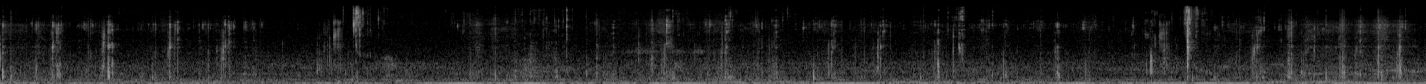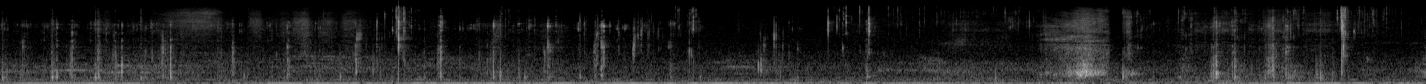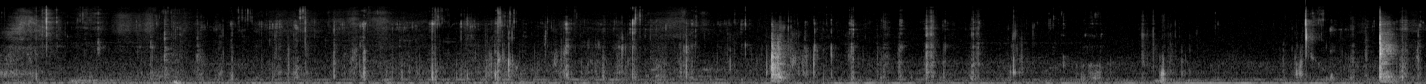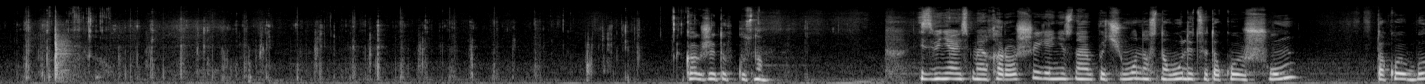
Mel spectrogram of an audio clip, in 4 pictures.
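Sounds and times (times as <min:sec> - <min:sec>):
wet mouth chewing clicks: 0:04.6 - 0:17.2, 0:17.8 - 0:23.6, 0:30.0 - 0:40.6.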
